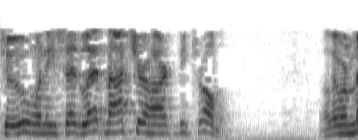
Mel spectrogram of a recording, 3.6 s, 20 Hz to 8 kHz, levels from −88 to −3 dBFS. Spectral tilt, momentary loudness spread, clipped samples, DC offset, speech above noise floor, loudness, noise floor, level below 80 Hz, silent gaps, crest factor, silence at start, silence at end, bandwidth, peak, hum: -9 dB/octave; 9 LU; under 0.1%; under 0.1%; 34 dB; -23 LUFS; -58 dBFS; -58 dBFS; none; 20 dB; 0 s; 0 s; 4.3 kHz; -4 dBFS; none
